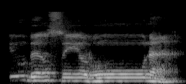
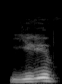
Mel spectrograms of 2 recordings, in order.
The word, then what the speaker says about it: يبصرون: এরপরে ইবে, অনেকে ইবর বলেন, কি বলেন ইবর না, ইবে, ইবেরাহিমু, إبراهيم إبراهيم ইউবসিরুনা, يبصرون সি সৌন্ড করে সি, يبصرون ইউবসিরুনা, يبصرون মাশাআল্লাহ, বারাকাল্লাহ।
